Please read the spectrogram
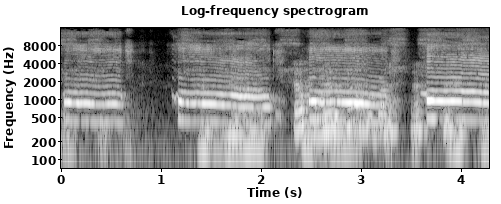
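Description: A newborn baby crying in a series of wails, each lasting up to about a second, with short breaks between them.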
